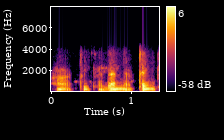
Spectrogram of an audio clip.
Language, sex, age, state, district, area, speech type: Marathi, male, 18-30, Maharashtra, Amravati, urban, conversation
